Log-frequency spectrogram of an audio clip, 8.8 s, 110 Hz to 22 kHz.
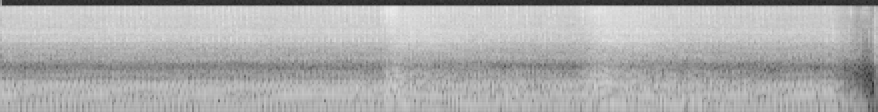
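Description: V4 holds a fast, uneven idle that won't settle down; carbs are badly out of sync, one cylinder's throttle held open.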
